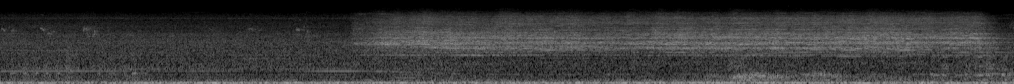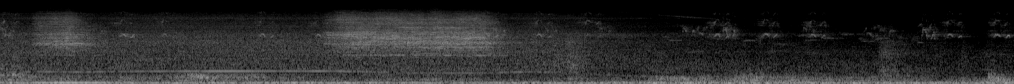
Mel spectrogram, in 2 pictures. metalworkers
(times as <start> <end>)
3.0 16.2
